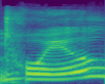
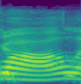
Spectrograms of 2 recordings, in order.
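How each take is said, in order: First: It rhymes with the English word 'oil'. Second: It sounds like 'twahl', with a French vowel. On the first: The speaker calls it wrong. "I'm just reading it as it's spelt" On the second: The speaker calls it right. "as it's meant to be pronounced"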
